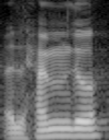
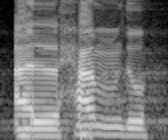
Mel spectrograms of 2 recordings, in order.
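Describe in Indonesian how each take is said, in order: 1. Vokal pembuka dimulai dengan lembut, tanpa hentakan yang ditekan. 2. Vokal pembuka dimulai dengan hentakan yang tegas dan ditekan. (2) "harus ditekan"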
